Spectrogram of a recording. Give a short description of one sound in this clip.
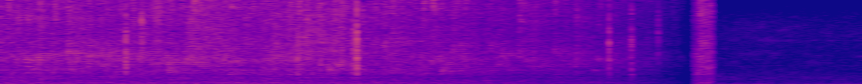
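Newspaper pages rustle and crackle.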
